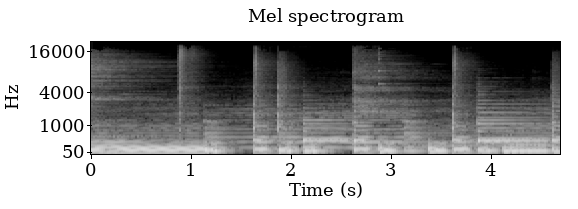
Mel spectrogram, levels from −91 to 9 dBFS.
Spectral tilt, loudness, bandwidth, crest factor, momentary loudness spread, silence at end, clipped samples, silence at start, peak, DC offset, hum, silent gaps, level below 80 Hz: -8 dB/octave; -14 LUFS; 17 kHz; 12 dB; 5 LU; 0 s; under 0.1%; 0 s; -2 dBFS; under 0.1%; none; none; -20 dBFS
